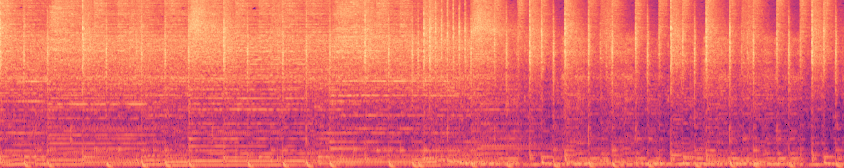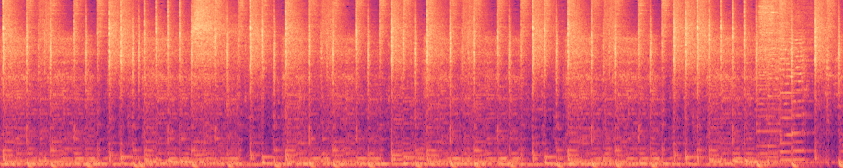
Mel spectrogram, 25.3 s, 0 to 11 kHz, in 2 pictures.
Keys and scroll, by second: 2.8 Delete, 3.1 ctrl+-, 5.0 ctrl+0, 7.3 ctrl+=, 8.2 Delete, 9.1 ctrl+a, 9.4 ctrl+0, 10.1 ctrl+a, 17.8 ctrl+z, 21.3 ctrl+=.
